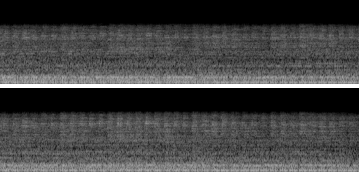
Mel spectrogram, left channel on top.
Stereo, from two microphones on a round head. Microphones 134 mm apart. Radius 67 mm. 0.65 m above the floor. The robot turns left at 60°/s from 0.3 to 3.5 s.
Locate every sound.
0.0 s an engine running: 20° right, 0.9 m; by 3.6 s 150° left, 0.9 m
